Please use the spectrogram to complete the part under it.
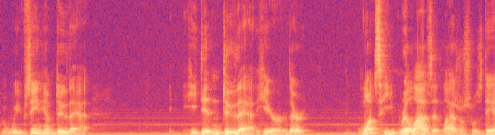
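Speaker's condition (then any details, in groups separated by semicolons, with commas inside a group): No condition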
